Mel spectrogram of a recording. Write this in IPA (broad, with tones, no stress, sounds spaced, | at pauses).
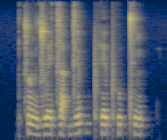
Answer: t͡s ɔ̃˨˩ ŋ d͡z w e˨˩ t͡s a˨ ʔ d͡z ẽ˦ p̚ o˧ pʰ e˧ pʰ u˨ p̚ t͡s ĩ˨ t̚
